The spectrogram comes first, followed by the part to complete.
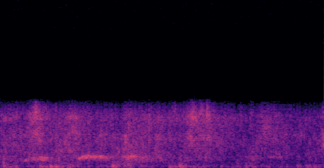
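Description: Horses galloping on soft arena dirt: a fast run of dull hoofbeats as a roping horse chases a running steer.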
